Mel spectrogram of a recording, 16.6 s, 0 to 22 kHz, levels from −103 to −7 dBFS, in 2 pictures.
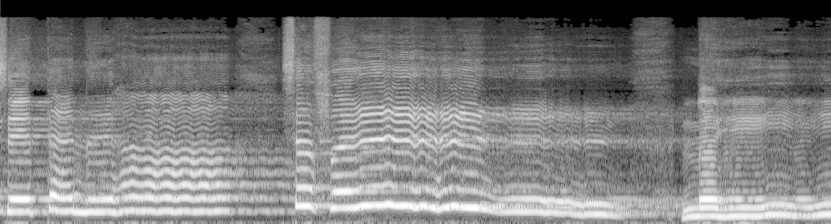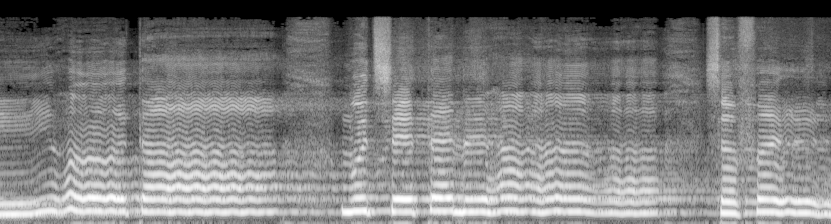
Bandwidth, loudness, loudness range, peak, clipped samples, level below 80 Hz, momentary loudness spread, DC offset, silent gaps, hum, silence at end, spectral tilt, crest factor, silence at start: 16 kHz; -13 LUFS; 3 LU; -4 dBFS; under 0.1%; -50 dBFS; 12 LU; under 0.1%; none; none; 0 s; -5.5 dB/octave; 8 dB; 0 s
